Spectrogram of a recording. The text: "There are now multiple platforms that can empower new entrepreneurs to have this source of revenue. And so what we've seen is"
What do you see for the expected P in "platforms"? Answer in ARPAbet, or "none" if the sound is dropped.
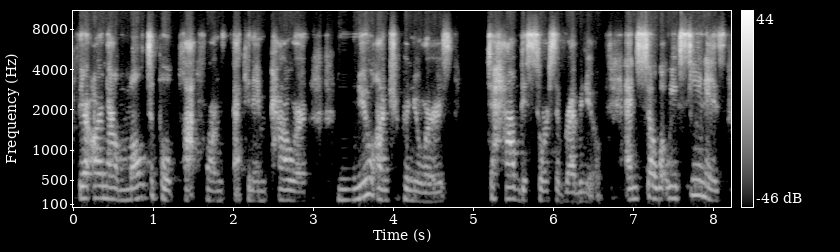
P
